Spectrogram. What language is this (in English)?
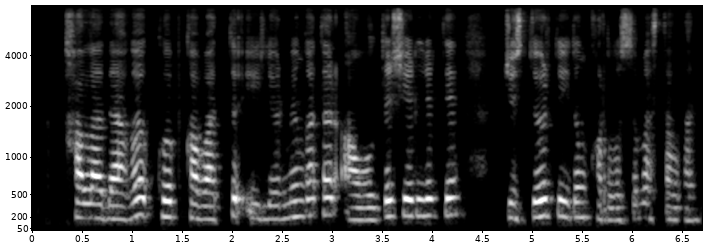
Kazakh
